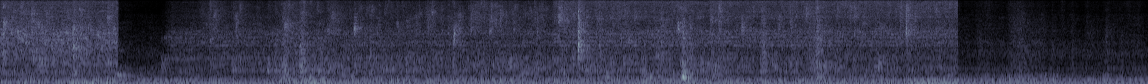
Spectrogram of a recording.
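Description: Water running from a kitchen tap into a sink, with a few light clinks of washed kitchenware. The flow is strongest in the first second, then softer, and dies away near the end.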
